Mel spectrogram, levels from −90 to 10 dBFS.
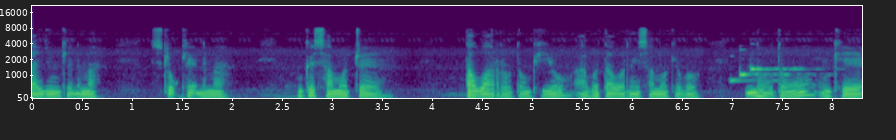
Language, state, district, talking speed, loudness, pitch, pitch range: Kokborok, Tripura, West Tripura, 115 wpm, -24 LUFS, 105 Hz, 100-110 Hz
